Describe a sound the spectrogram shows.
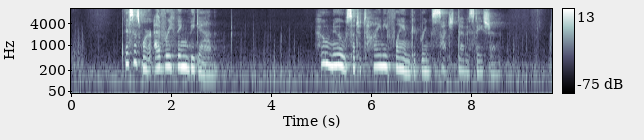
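A young woman speaks softly and calmly, close by.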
